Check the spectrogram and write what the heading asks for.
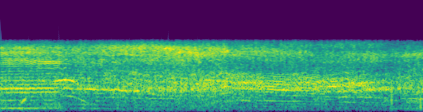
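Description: Small motor of a child's mini bike whining steadily, fading out about a second and a half in and leaving a hiss.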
